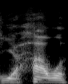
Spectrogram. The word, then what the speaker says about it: Yahweh: Properly pronounced Yahweh in the Hebrew.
